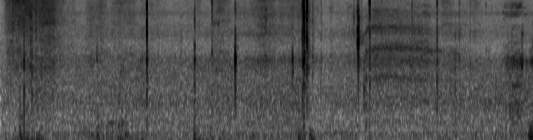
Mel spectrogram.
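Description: Handling noise from a hand covering and gripping the camera: rubbing against the microphone with several sharp clicks and knocks scattered through.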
